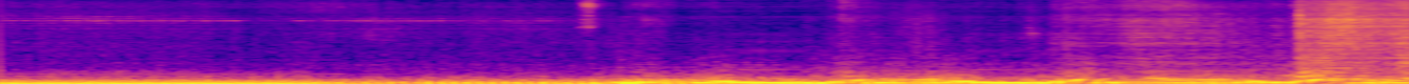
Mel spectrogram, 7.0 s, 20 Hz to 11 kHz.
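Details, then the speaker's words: BMW E92 drift car with a swapped-in V8, tuned, first start-up era: deep, even V8 rumble climbing cleanly with each throttle blip and settling back smoothly, no misfires or rattles; normal revving, good throttle response. "Jesus, how beautiful that sounds. That's the only reason I could put a V8 in, just for that sound."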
